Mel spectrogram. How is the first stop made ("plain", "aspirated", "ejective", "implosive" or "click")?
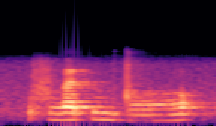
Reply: plain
